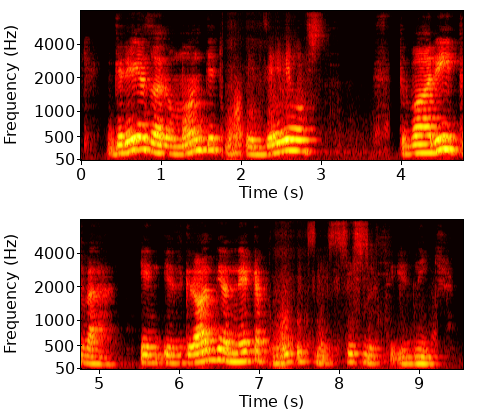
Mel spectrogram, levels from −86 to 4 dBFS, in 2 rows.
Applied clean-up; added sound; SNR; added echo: neural separator model SepFormer DNS4.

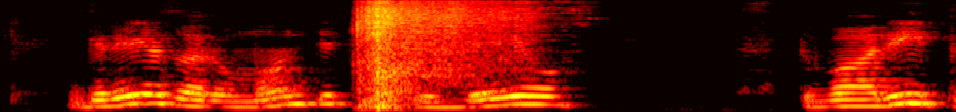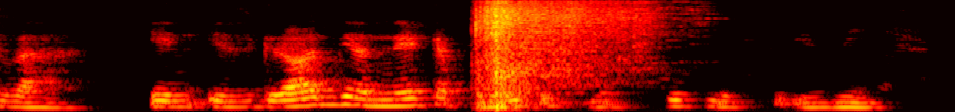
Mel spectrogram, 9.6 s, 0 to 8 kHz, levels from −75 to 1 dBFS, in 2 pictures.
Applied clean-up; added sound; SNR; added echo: classical method WPE with log-MMSE.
